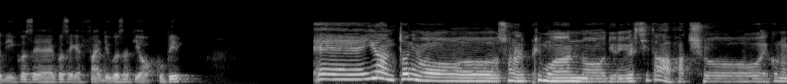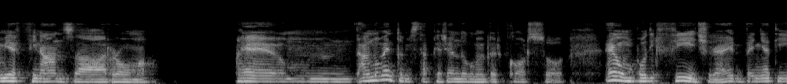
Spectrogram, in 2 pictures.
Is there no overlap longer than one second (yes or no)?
yes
